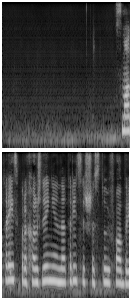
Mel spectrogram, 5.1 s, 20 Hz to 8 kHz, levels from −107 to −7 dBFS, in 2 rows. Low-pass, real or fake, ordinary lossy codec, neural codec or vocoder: none; fake; none; codec, 16 kHz, 2 kbps, X-Codec, WavLM features, trained on Multilingual LibriSpeech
